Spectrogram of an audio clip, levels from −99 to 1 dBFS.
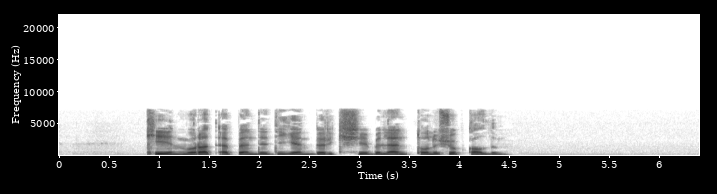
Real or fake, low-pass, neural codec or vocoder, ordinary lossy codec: real; 7.2 kHz; none; MP3, 64 kbps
